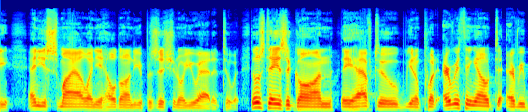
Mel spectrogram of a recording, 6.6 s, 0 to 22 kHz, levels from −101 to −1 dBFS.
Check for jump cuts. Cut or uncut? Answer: cut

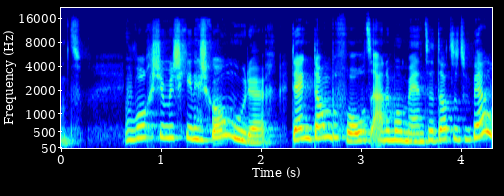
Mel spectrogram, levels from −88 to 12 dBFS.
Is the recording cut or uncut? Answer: cut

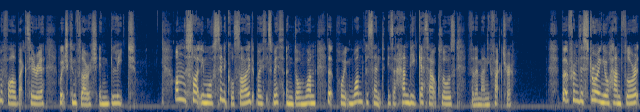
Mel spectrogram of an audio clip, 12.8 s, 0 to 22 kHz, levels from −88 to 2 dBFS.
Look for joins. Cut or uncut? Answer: cut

